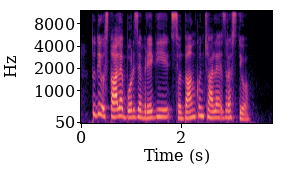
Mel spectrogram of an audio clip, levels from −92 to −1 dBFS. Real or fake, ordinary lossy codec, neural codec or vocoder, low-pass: fake; none; codec, 24 kHz, 3 kbps, HILCodec; none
